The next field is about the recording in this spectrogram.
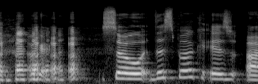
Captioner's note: laughs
